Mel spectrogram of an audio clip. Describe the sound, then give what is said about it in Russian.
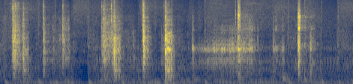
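A lock clicks and rattles as a key turns, followed by a series of sharp mechanical clunks and a brief scraping squeal as the door swings open, with no one speaking. “Запертая дверь открылась.”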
